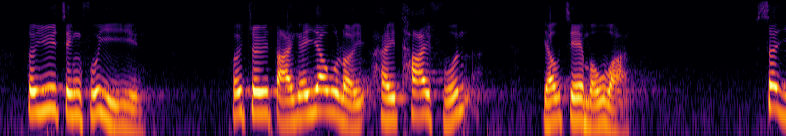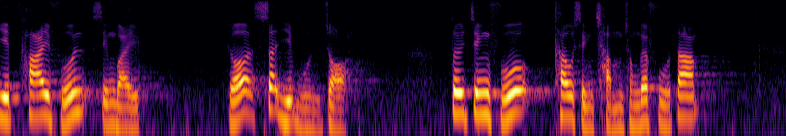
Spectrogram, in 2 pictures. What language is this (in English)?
Cantonese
